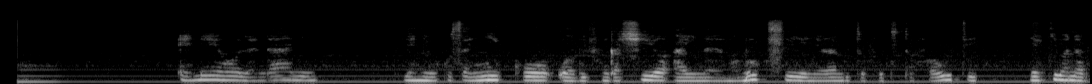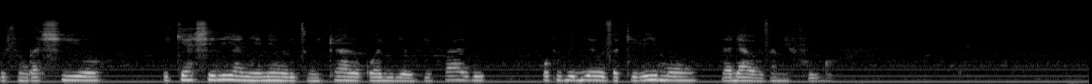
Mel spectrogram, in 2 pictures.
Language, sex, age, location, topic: Swahili, female, 25-35, Dar es Salaam, agriculture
